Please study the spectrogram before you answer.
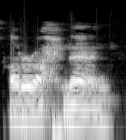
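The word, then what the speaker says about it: الرحمن: So this would be a hamza with a fatha, ar-Rahman, ar-Rahman. So actually you don't pronounce this lam at all, because ra is considered one of these special letters.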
